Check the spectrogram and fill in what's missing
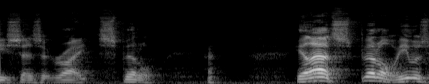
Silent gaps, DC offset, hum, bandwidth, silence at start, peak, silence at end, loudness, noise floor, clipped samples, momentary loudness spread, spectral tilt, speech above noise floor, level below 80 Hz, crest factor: none; under 0.1%; none; 15 kHz; 0 s; -4 dBFS; 0 s; -24 LUFS; -59 dBFS; under 0.1%; 20 LU; -4 dB/octave; 34 dB; -60 dBFS; 24 dB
